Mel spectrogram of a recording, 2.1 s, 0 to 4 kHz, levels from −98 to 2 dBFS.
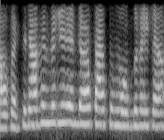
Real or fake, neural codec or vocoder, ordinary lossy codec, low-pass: fake; codec, 16 kHz, 1 kbps, FreqCodec, smaller model; none; 3.6 kHz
